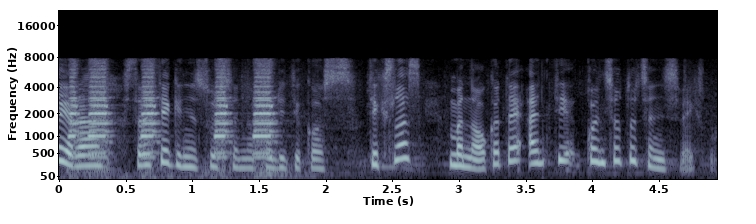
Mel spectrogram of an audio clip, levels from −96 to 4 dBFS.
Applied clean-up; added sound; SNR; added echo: none; Vehicle horn, car horn, honking; 2 dB; none.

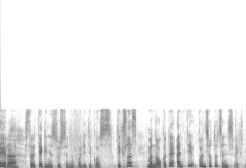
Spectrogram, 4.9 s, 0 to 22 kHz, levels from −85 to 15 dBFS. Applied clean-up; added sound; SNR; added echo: none; none; none; none.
